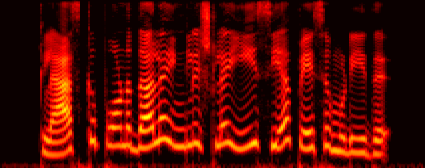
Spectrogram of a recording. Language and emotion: Tamil, happy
